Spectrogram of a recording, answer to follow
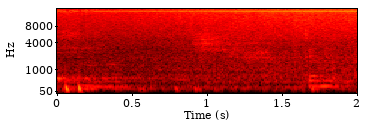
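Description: A faint steady low buzzing hum in a pause between speakers, with the last word of speech dying away in the hall's echo at the very start.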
